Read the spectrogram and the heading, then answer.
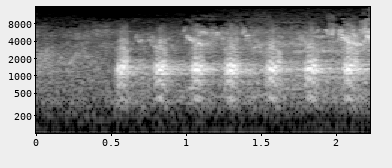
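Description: A crow calls alone in seven rapid, evenly spaced harsh caws, each short and equally loud, forming a quick rhythmic run.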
